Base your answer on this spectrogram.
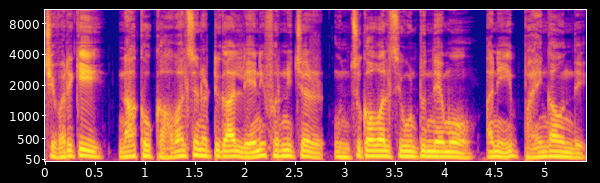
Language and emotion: Telugu, fearful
